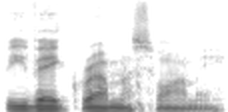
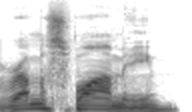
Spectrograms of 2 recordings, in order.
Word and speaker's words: Ramaswamy: Vivek Ramaswamy. Yeah, Ramaswamy. It's Vivek. I think it's actually Vivek. It is Vivek. So it rhymes with cake.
